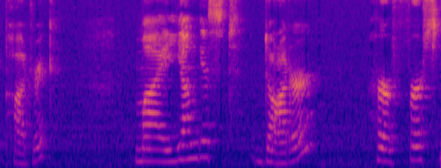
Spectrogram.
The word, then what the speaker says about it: Pádraig: My son's middle name is Pádraig, and that can also be pronounced Pádraig, but we do say Pádraig.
